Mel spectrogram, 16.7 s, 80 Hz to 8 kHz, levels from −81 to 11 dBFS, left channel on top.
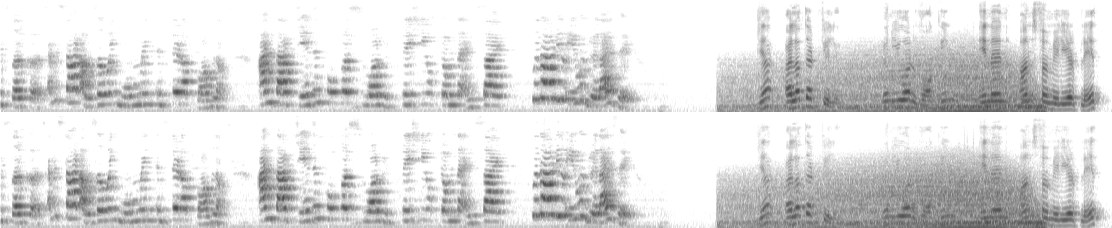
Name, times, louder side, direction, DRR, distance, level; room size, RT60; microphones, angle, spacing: voice 1, 0.0-3.3 3.9-7.6 8.0-9.5, right 3 dB, 50° right, 2.7 m, -29 dB
sound 1, 10.7-15.7, right 1 dB, 25° right, 0.7 m, -28 dB
voice 2, 11.4-12.6 13.2-14.4 14.7-16.4, left 3 dB, 25° left, 0.4 m, -26 dB
8.9 x 6.8 x 3.7 m
head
